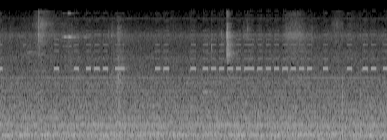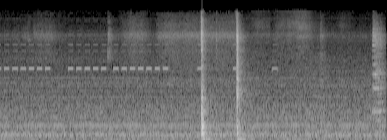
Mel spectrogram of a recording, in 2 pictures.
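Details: Soft, rapid electronic beeping broken by two sharp snapping pulses from a portable picosecond laser machine operating.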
